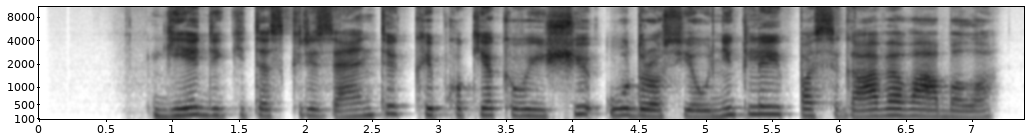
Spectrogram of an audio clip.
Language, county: Lithuanian, Kaunas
